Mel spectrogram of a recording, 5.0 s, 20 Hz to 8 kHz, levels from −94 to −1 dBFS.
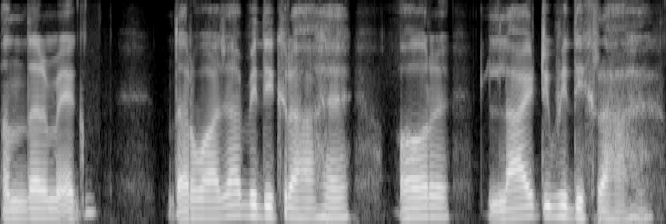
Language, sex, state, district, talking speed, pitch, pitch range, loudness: Hindi, male, Jharkhand, Palamu, 170 wpm, 125 Hz, 120-135 Hz, -16 LUFS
